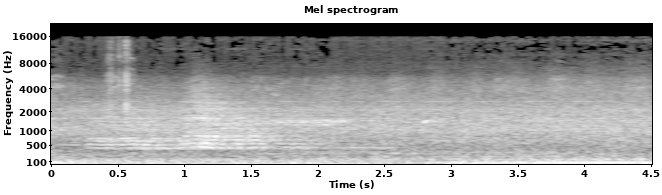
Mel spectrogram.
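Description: Victorian Railways R class steam locomotive R761's whistle sounding once for about two seconds, a chord of several steady tones, over the steady low rumble of the approaching train, which grows a little louder near the end.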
